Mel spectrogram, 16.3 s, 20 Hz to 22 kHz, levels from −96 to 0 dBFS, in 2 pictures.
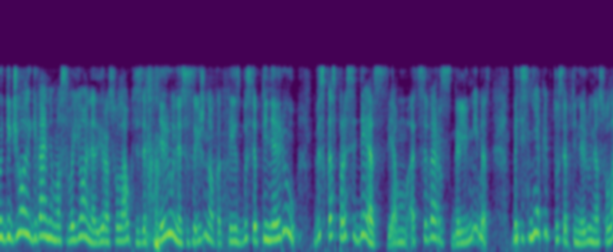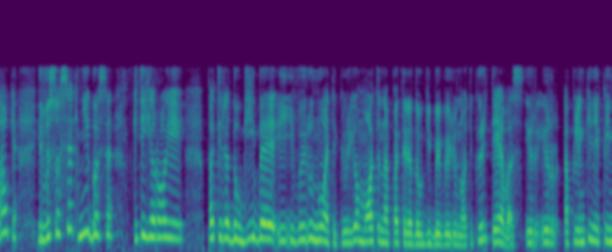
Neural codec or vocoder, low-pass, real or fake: none; 7.2 kHz; real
